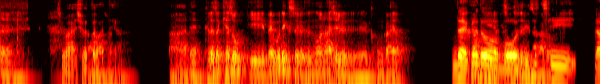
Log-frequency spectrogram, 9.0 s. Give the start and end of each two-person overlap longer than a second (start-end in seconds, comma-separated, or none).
7.1-8.4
